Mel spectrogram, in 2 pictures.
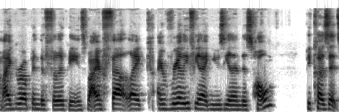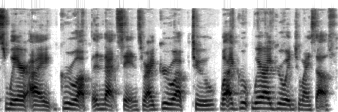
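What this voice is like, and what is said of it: Blended American and New Zealand accent. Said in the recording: “your accent, such a beautiful blend of both... It was very, very strongly American when I first moved here... Now the Kiwi is there. I can so hear that.”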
